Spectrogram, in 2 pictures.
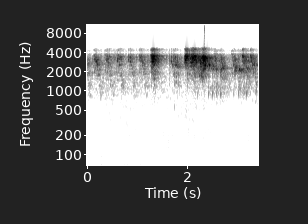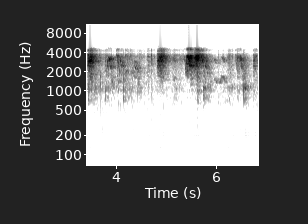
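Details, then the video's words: Happy budgerigars in a lively chorus of chattering chirps and short squawks, overlapping continuously with frequent loud bursts throughout. "Periquitos felices"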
